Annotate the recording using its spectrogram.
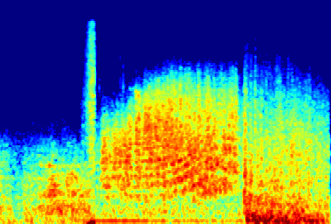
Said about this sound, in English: Usually silence follows an explosion, but after one airstrike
